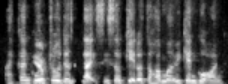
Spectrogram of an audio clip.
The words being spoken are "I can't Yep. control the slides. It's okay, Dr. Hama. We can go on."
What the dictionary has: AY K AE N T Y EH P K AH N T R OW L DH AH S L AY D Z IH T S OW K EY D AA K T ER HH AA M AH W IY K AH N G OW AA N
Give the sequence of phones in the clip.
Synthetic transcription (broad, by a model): AY K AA N K AH N T R OW L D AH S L AY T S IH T S OW K EY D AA T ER HH AA M AH W IY K AH N G OW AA N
